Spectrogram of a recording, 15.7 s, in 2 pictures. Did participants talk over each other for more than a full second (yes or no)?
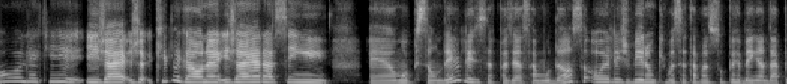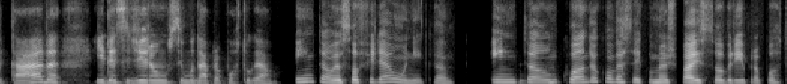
no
